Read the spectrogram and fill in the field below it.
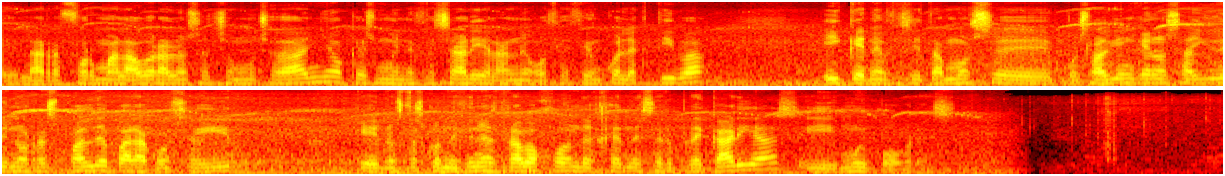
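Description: A woman speaks calmly and steadily to a nearby microphone.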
